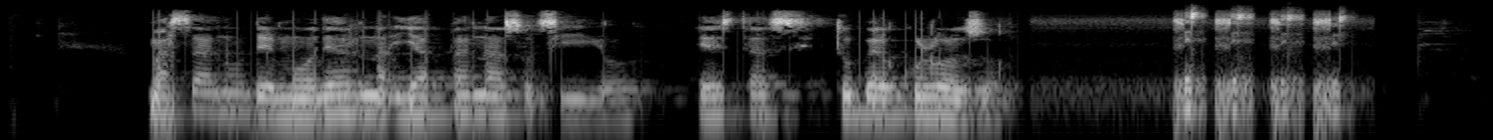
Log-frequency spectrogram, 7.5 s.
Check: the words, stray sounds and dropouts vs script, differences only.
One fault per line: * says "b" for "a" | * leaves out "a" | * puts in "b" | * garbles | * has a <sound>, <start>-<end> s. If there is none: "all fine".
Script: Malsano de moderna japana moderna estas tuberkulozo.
* says "socio" for "moderna"
* has a laugh, 5.9-6.8 s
